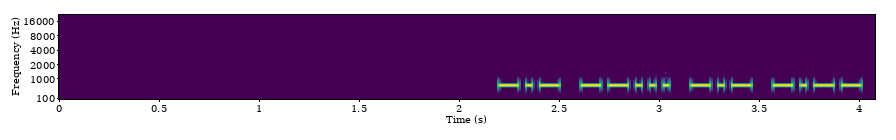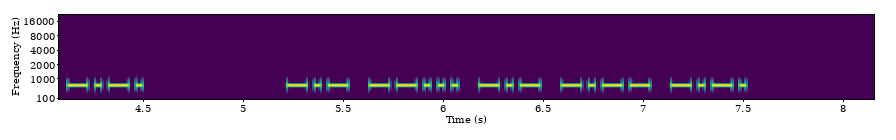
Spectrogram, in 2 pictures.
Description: Morse code, heard as a keyed tone, about 34 wpm, 700 Hz. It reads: K7KYC K7KYC
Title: USA Call Signs - 5 Characters - Repeated 2x - 35wpm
